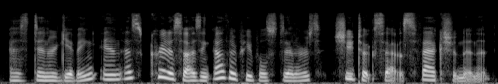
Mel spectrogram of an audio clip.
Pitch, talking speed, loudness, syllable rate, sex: 210 Hz, 170 wpm, -18 LUFS, 5.4 syllables/s, female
